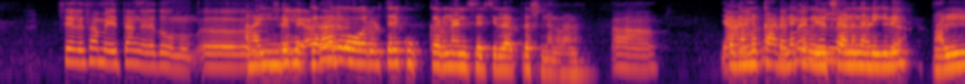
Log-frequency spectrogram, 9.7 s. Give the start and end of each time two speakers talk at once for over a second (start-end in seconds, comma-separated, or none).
7.3-9.0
